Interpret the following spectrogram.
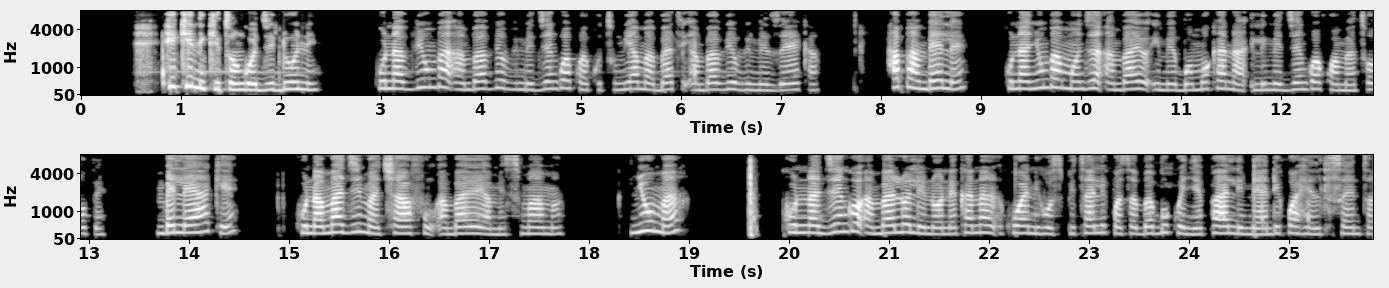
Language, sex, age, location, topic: Swahili, female, 25-35, Nairobi, government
